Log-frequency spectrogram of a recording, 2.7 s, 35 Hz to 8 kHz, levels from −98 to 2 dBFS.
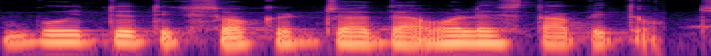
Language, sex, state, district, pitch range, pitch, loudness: Bengali, male, West Bengal, Alipurduar, 115-130 Hz, 120 Hz, -19 LUFS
